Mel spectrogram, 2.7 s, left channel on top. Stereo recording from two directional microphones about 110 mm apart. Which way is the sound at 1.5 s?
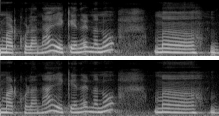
25° left (ahead or behind).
